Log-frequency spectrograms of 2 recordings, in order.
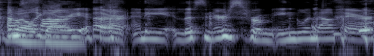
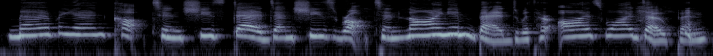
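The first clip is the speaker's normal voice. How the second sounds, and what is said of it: Bad put-on childlike Cockney accent. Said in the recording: “That was my best childlike English accent. Like, it was terrible. ... The best version of an American tries to do a Cockney accent ... I know it was bad.”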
